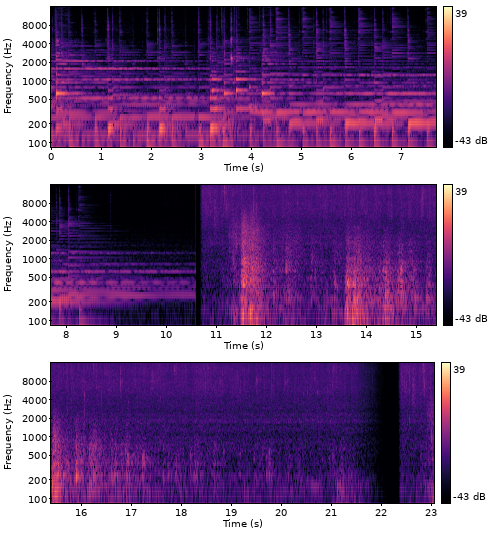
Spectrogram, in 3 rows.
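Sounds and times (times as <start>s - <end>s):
steady rain: 10.7s - 23.0s
thunder rumbling: 11.2s - 21.6s.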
